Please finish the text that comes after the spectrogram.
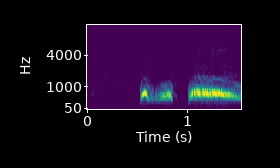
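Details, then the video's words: Single spotted dove coo from a training recording for newly caught birds: a sharp hooked onset, a wavering middle phrase, then a prolonged steady coo dropping slightly at the end. Silence around it. "tiếng chim cu gáy luyện bổi và mồi gáy"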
